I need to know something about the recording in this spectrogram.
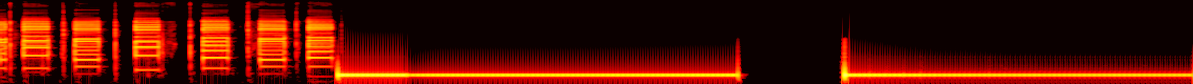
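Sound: telephone call ringing tone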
